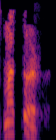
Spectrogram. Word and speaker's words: Mazur: How do you spell that? – M-A-Z-U-R. – Got it. Mavur, right? M-A-V-U-R? – M-A-Z-U-R. – Got it. Z. Okay. Sorry about that. I did a V like Victor. So Z like zebra. Got it. Mazur.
